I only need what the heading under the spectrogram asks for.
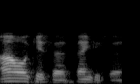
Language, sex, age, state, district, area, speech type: Tamil, male, 18-30, Tamil Nadu, Ariyalur, rural, conversation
